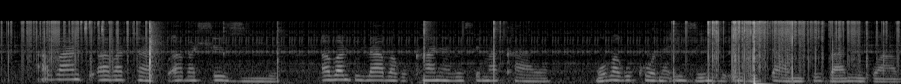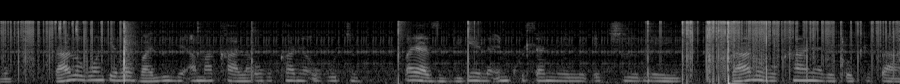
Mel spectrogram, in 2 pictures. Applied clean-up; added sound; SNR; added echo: none; Frying (food); -5 dB; none.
